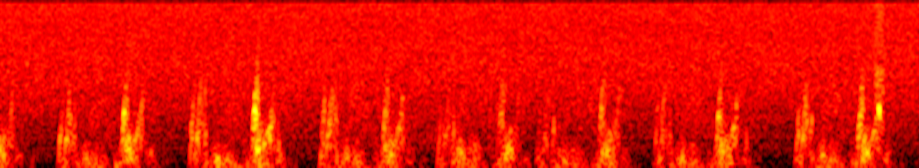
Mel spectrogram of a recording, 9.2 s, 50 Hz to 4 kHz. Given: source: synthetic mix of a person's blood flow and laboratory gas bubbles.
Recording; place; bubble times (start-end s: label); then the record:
Doppler ultrasound of blood flow; precordium
8.75-8.83 s: bubbles
From the record:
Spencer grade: 1 (occasional bubble signal discernible with the cardiac motion signal, with majority of cardiac periods free of bubbles); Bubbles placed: only in the low amplitude regions of the cardiac cycle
